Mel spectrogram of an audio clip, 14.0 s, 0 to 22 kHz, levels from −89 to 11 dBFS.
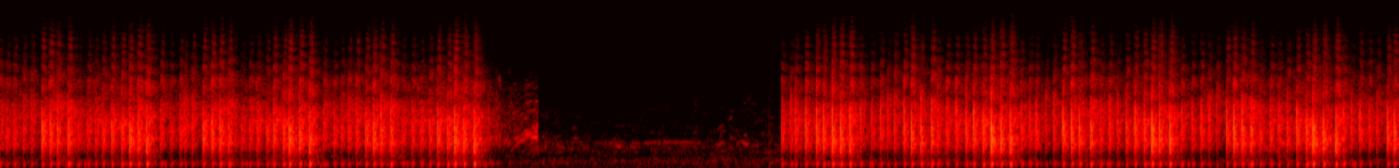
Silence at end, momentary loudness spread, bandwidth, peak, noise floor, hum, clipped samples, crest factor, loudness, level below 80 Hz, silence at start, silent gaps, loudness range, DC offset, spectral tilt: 0 s; 7 LU; 16 kHz; -14 dBFS; -72 dBFS; none; under 0.1%; 28 dB; -42 LUFS; -66 dBFS; 0 s; none; 7 LU; under 0.1%; -3.5 dB/octave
